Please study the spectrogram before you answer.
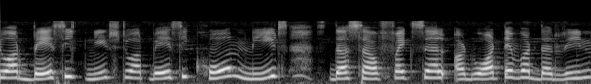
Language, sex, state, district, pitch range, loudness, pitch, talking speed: English, female, Chandigarh, Chandigarh, 260-325 Hz, -15 LUFS, 295 Hz, 150 wpm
